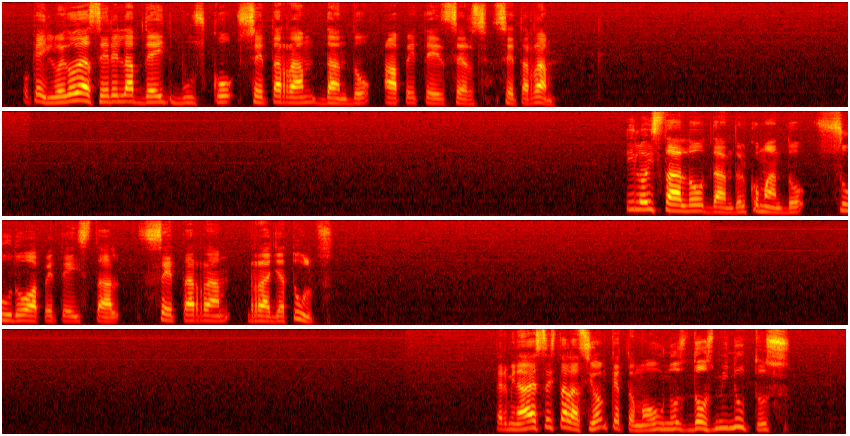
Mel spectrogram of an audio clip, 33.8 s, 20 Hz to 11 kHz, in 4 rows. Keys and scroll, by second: 0.0-5.5 typing, 5.8 Return, 13.1-16.3 typing, 18.0-20.5 typing, 21.4 Return, 30.1-31.3 typing, 32.6-33.8 typing.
